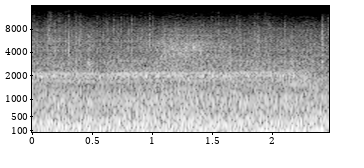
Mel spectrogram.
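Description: Riding noise from an e-bike rolling along an asphalt road: a steady rush of wind and tyre noise, with a thin, steady high whine running through it.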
